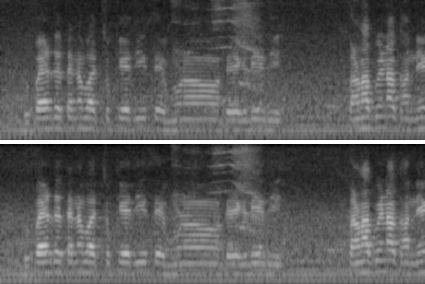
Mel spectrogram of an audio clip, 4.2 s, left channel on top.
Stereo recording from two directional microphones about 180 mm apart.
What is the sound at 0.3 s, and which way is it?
Speech, 10° left (ahead or behind).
